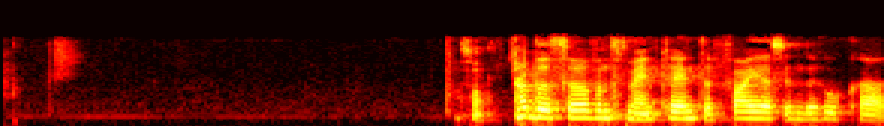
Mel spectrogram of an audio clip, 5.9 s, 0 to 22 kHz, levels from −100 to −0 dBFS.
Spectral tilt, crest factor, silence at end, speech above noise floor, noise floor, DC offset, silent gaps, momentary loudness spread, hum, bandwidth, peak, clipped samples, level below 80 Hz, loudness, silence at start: -4 dB/octave; 18 dB; 0 s; 62 dB; -79 dBFS; under 0.1%; none; 12 LU; none; 7.8 kHz; -2 dBFS; under 0.1%; -62 dBFS; -16 LUFS; 3.05 s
